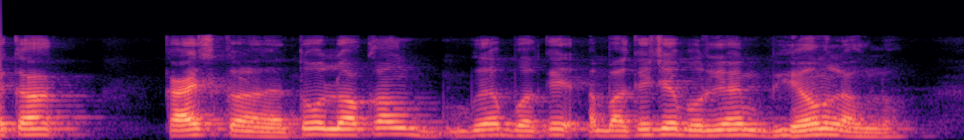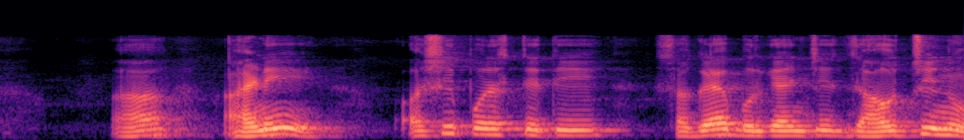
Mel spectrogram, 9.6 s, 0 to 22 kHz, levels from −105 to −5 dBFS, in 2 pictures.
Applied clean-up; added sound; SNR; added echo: none; none; none; none.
